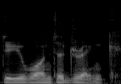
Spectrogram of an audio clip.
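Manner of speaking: very low, hushed, empty and hollow voice. Game narrator voicing a guy offering a drink, in a hollow voice. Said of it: "He just says in a hollow voice".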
